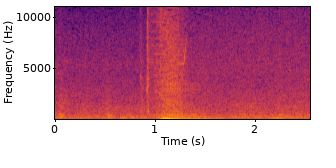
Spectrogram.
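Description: A deep whoosh sounds as a menu opens.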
